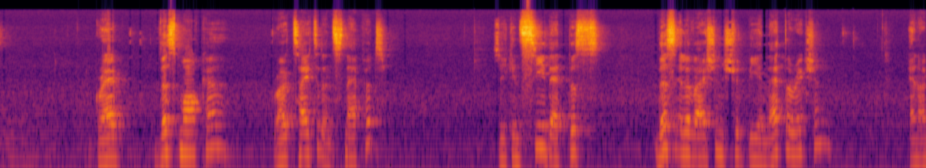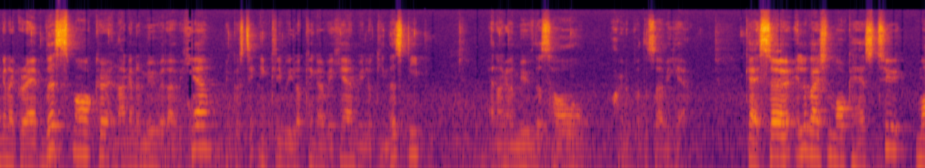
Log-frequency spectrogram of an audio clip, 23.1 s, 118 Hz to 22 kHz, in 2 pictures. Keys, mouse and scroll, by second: 1.8 click, 2.5 scroll, 4.7 click, 5.3-5.8 scroll, 7.8 scroll, 10.2 click, 10.7 click, 10.9 Escape, 11.2 scroll down 3, 11.4 scroll, 14.4 click, 15.1 scroll, 16.5 click, 16.9 click, 17.9 click, 19.7 click, 19.9 scroll, 20.2 Escape, 20.9 click, 22.0-22.4 scroll, 22.4 Escape.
